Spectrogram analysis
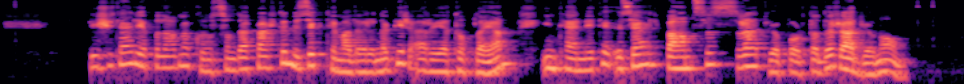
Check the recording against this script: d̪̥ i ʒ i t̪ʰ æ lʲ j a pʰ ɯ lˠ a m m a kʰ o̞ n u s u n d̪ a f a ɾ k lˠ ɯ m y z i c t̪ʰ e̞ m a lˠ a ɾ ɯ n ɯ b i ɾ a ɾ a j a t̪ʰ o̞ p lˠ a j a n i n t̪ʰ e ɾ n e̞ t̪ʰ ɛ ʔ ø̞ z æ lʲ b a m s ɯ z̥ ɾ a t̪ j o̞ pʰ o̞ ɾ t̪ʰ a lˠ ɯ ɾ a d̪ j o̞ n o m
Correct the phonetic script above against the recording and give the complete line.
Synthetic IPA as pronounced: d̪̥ i ʒ i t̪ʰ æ lʲ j a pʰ ɯ lˠ a n m a kʰ o̞ n u s u n d̪ a f a ɾ k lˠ ɯ m y z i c t̪ʰ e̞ m a lˠ a ɾ ɯ n ɯ b i ɾ a ɾ a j a t̪ʰ o̞ p lˠ a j a n i n t̪ʰ æ ɾ n e̞ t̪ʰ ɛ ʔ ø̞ z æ lʲ b a m s ɯ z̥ ɾ a d̪ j o̞ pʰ o̞ ɾ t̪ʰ a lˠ ɯ ɾ a d̪ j o̞ n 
